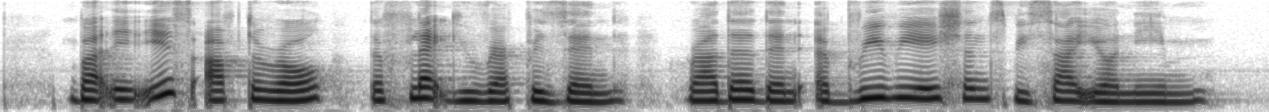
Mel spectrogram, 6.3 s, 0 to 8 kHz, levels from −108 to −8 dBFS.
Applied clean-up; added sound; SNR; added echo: none; none; none; none.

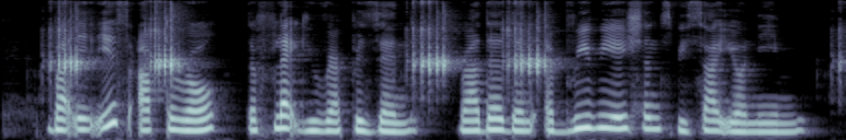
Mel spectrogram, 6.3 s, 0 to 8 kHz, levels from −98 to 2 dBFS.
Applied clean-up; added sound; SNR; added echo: classical method log-MMSE.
